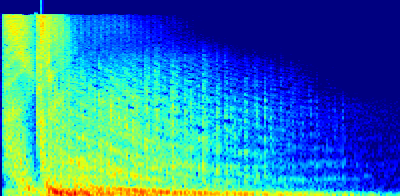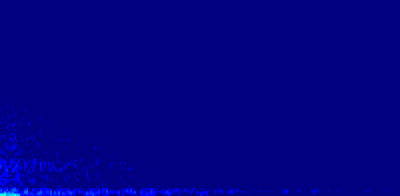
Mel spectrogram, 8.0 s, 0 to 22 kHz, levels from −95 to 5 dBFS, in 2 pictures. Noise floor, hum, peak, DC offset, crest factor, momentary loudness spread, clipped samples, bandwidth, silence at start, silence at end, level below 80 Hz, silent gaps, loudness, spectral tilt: under -90 dBFS; none; 0 dBFS; under 0.1%; 20 dB; 21 LU; under 0.1%; 16.5 kHz; 0 s; 4.5 s; -24 dBFS; none; -16 LUFS; -4 dB/octave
